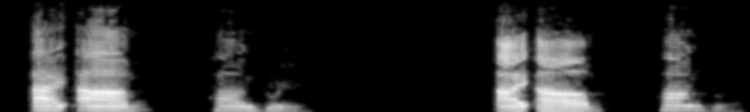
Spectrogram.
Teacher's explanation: The first one is falling tone, in which the voice goes down at the end of the sentence.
